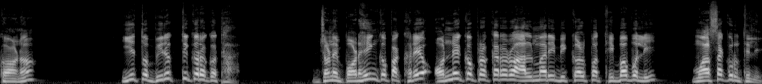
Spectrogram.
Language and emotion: Odia, angry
